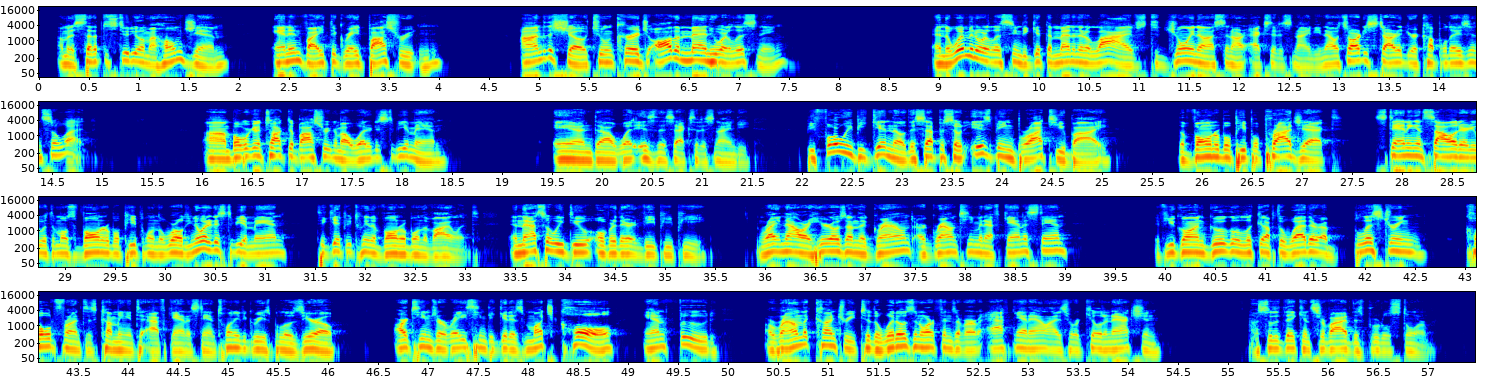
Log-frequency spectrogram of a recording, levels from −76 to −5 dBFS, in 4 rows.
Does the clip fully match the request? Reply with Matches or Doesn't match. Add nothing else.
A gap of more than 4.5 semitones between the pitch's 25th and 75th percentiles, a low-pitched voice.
Doesn't match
